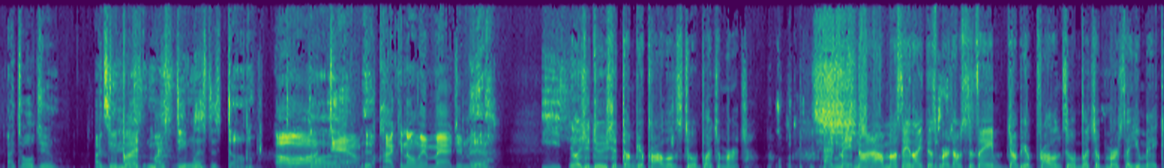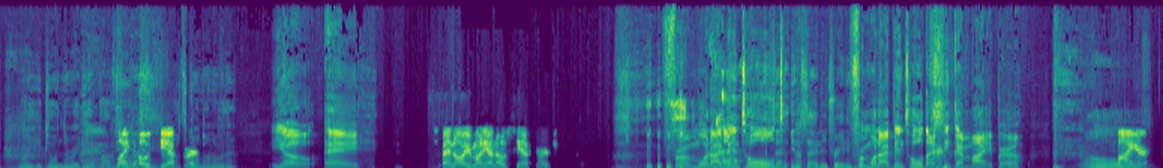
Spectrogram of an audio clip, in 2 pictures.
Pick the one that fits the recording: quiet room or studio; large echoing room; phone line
phone line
